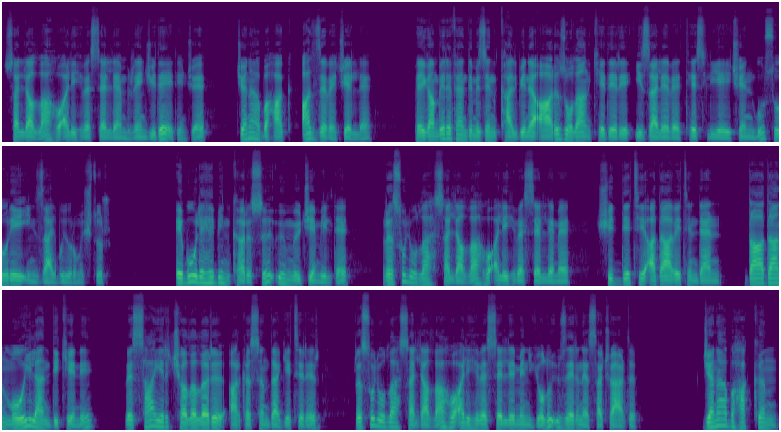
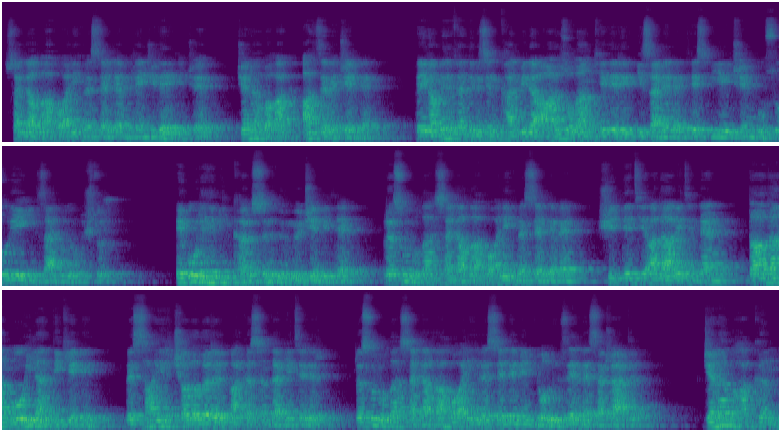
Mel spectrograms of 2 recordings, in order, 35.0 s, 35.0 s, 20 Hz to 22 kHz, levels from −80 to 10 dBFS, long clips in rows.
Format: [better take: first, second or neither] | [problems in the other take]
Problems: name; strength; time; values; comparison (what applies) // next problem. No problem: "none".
first | off-mic speech; far // room echo; noticeable; dies away in 1.1 s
